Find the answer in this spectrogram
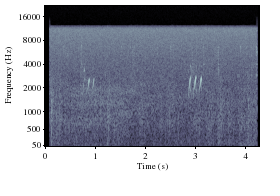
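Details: An Upland Sandpiper gives flight calls at 21:07 on 7 May 2015, just east of Amherst, Nova Scotia: two brief bursts of three quick, liquid, upslurred notes, about two seconds apart, over a steady rushing hiss.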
